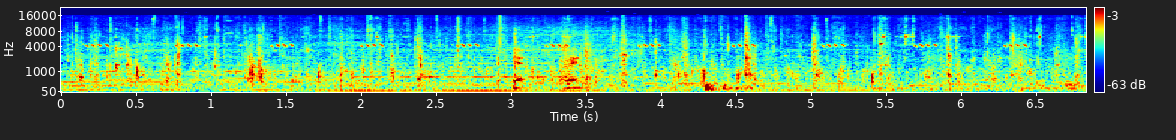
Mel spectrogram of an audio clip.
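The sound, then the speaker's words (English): Hooves of horses clip-clop in a steady, even rhythm as they pull a wagon, with a low rumble underneath and the clopping carrying clearly at moderate loudness throughout. “So, Ogvar, you are able to keep the horses going.”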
